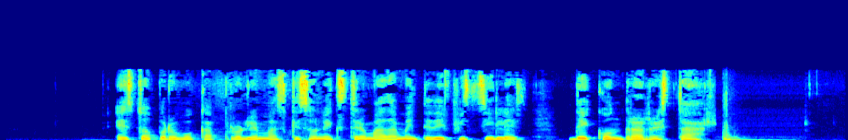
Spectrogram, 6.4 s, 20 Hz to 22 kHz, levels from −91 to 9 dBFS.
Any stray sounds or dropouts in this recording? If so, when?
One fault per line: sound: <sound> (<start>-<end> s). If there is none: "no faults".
sound: thud (5.4-6.0 s)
